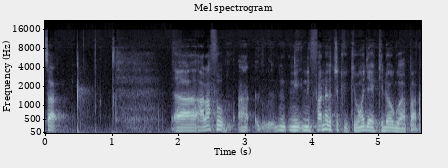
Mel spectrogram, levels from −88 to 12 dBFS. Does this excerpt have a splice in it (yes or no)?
no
